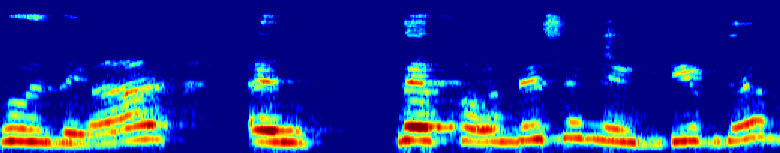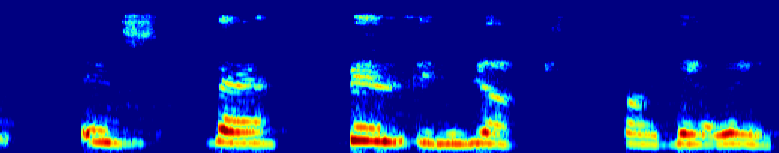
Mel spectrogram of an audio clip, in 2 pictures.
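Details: Adult woman with cerebral palsy present since birth, speaking in an interview; dysarthria (cerebral palsy).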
